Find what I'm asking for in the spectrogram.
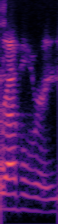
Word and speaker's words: Revelry: And the last one we're going to talk about is, I hope I say this right. I have a Southern accent and everything comes off like I say it wrong. Revelry? Is that how you say it? – Yeah, okay.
